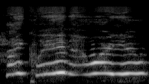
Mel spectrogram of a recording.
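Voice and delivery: high, laughing hello; laughing greeting. Real, not acted. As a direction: say hi through the laughter.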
